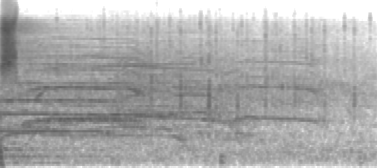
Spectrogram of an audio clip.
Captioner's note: crowd cheering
